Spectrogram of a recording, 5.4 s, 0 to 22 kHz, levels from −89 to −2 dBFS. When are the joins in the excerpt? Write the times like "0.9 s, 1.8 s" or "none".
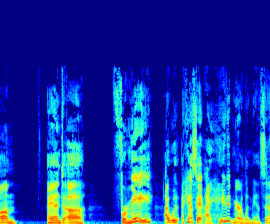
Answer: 3.3 s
